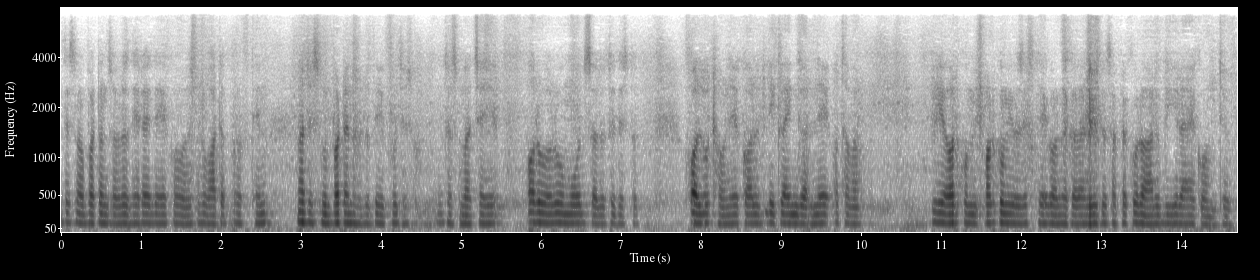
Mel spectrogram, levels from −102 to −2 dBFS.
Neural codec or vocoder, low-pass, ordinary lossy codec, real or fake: codec, 24 kHz, 0.5 kbps, DualCodec; 7.2 kHz; MP3, 48 kbps; fake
